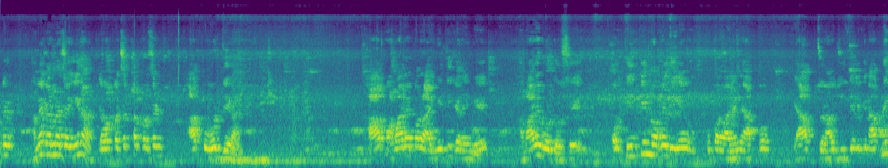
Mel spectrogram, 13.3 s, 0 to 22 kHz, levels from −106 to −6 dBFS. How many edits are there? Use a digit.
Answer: 0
